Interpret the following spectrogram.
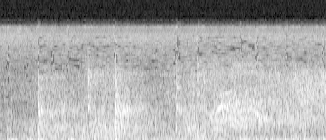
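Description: Tennis ball struck by rackets four times in a rally, the knocks irregularly spaced, followed about halfway through by spectators applauding.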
